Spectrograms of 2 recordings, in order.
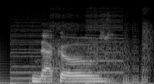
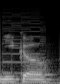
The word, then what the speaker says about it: Neco: cheap inn like uh Neco's house. I called him Niko, but I think it I think Neco is is how it's pronounced.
